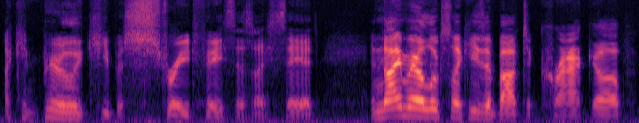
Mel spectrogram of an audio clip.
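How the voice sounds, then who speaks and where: A man's voice: on the high side, big pitch swings, a little fast, pushed and bright, clear, resonant tone, no echo. A man giving a dramatic first-person reading of a story as its narrator.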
